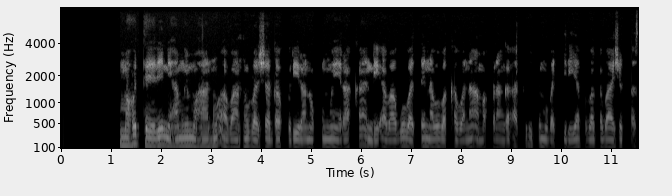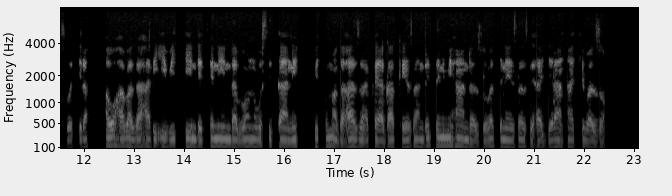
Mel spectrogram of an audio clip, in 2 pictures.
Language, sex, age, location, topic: Kinyarwanda, male, 50+, Musanze, finance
